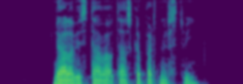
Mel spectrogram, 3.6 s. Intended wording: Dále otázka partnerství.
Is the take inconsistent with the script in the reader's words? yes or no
yes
